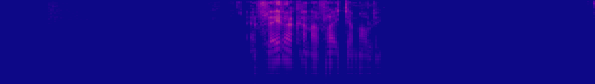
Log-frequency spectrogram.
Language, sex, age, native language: Icelandic, male, 60-69, Icelandic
